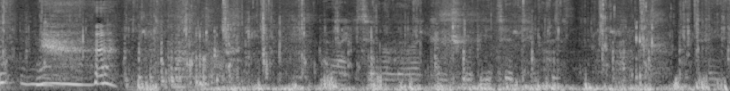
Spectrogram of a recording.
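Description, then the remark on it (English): A pig gives a short high squeal, then grunts and snorts loudly and continuously as a person feeds it at a dinner party, with voices murmuring in the background. “that was Caroline feeding the pig”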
